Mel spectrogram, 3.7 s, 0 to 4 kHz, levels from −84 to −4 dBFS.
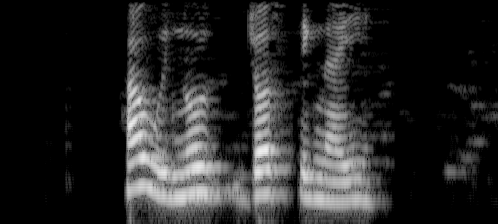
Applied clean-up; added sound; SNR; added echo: none; none; none; none.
